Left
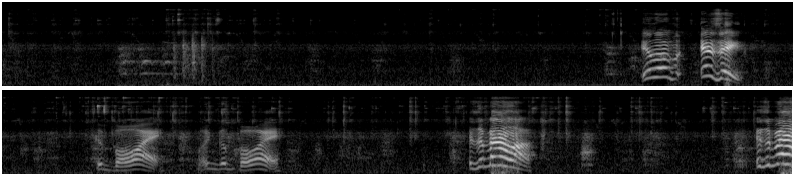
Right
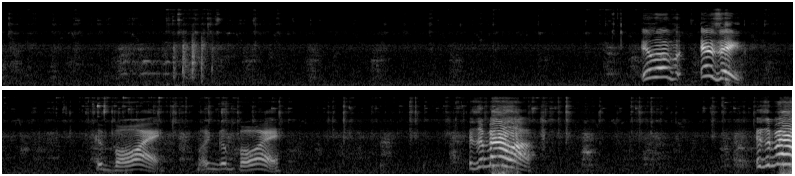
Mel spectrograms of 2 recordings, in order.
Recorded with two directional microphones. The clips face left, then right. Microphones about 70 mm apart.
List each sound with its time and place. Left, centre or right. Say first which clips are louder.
1.7 s a sound: right 6 dB; right
6.0 s dog: right 1 dB; centre
8.8 s speech: left 1 dB; centre
12.4 s speech: left 1 dB; centre
15.2 s dog: even; centre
